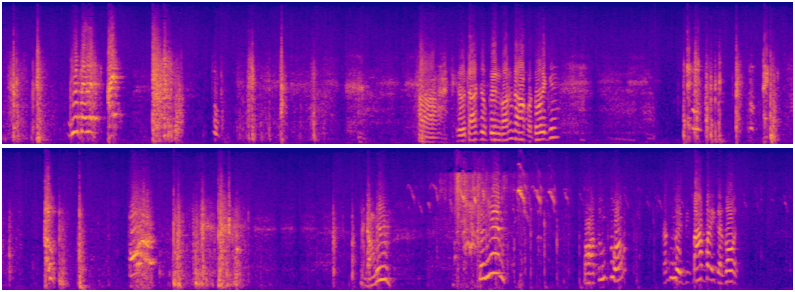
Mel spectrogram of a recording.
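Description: Men grunt and shout while fighting.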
